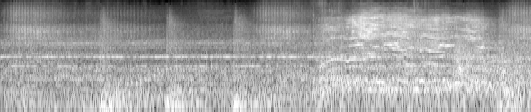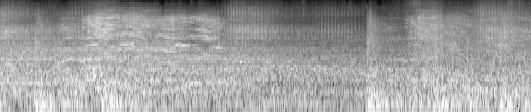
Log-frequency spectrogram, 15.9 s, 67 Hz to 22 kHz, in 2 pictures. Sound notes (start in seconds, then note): 0.9 dramatic music; 4.8 creature screeches; 9.9 dramatic music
